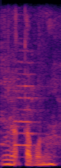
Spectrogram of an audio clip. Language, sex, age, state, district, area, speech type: Santali, female, 30-45, West Bengal, Bankura, rural, spontaneous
